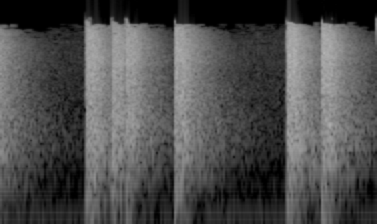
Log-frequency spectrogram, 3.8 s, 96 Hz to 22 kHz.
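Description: Five sharp gunshots ring out at a 1930s Korean independence army shooting range, arriving in irregular pairs and singles, each with a sudden loud crack followed by a long echoing decay, and no voices are heard.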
